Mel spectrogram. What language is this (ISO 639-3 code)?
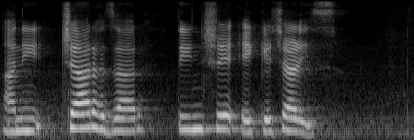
kok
